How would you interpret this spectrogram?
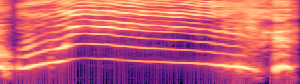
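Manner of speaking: very high, long squealed whee; gleeful whee. Acted. Third girl forgetting the rules on the slide, high gleeful squeal. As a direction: squeal it like sliding down, about to laugh. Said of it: "she goes".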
